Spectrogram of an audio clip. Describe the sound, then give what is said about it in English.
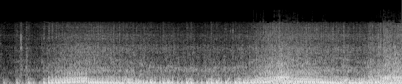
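A motorcycle gang's motorcycles rev and roar as they ride into town, a loud, continuous engine drone with rising and falling pitch that swells, with no voices. “Not long after the storm, a motorcycle gang rode into town.”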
